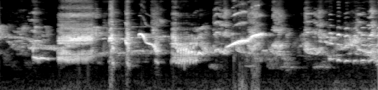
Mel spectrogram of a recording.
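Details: Asian pied starling song used as a lure to make other birds answer: dense, continuous jumble of harsh rasping notes and a clear rising whistle, with a brief click burst near the middle.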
